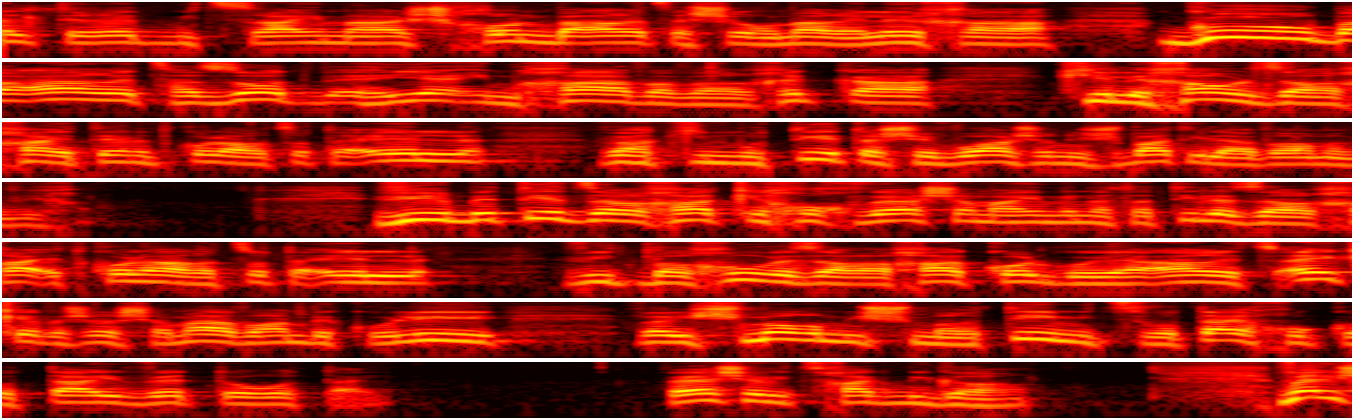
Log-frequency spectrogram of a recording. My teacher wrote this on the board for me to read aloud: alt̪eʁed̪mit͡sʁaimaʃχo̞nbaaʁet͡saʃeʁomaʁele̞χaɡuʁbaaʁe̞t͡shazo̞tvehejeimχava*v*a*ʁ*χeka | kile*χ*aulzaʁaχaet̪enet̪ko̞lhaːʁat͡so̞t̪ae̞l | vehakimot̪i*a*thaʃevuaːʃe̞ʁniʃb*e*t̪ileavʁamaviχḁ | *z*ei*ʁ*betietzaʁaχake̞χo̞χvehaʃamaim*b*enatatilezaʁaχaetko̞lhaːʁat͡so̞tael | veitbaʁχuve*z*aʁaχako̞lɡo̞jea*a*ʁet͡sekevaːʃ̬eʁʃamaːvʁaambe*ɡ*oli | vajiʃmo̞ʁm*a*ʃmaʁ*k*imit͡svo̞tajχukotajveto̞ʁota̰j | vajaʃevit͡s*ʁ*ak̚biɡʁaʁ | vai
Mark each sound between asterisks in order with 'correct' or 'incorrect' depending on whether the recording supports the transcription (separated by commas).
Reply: correct, correct, correct, incorrect, incorrect, incorrect, correct, incorrect, correct, correct, incorrect, incorrect, incorrect, incorrect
